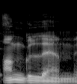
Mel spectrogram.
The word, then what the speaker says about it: Angoulême: Oh, it's Angoulême is how it's pronounced.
